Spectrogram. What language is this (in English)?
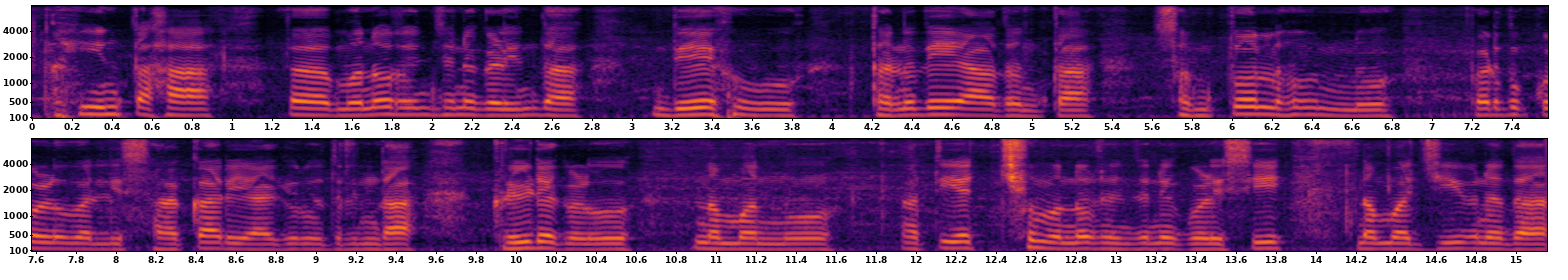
Kannada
